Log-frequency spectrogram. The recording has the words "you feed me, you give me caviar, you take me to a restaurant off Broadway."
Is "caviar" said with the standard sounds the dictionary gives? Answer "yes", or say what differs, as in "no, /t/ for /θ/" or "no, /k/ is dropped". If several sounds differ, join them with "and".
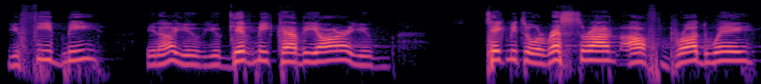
yes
